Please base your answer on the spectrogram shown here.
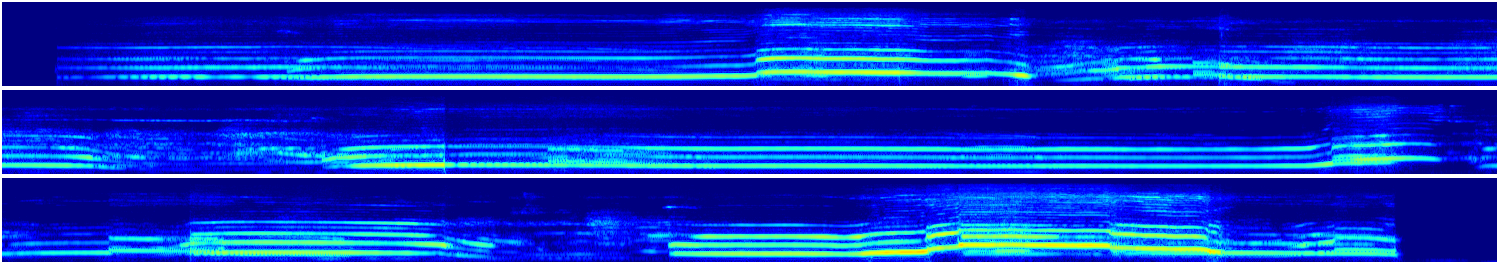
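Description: Mexican gray wolves howl in a chorus, several long, rising and falling tones overlapping, with a few brief yips, loud and sustained for about twenty seconds and separated by short gaps.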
